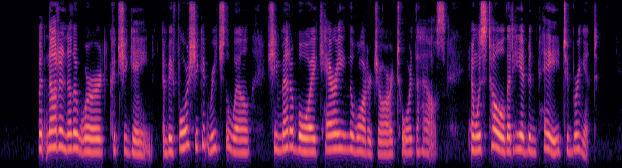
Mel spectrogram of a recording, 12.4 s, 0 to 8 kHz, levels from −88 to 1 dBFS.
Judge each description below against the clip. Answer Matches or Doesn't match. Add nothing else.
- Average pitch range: Matches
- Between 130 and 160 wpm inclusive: Doesn't match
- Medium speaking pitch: Doesn't match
